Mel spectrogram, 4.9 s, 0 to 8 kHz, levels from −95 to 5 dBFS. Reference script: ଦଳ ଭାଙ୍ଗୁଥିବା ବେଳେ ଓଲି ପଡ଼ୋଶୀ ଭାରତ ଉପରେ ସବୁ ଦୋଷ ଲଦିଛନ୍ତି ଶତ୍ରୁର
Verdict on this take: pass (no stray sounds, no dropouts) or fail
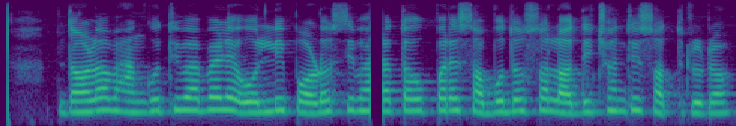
fail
